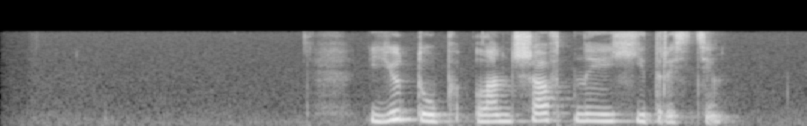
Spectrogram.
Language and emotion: Russian, neutral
